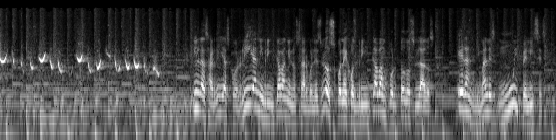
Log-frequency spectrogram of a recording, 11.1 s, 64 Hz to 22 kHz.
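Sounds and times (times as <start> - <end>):
person whistling a chirpy birdsong imitation: 0.0 - 3.3
soft steady musical backing: 0.0 - 11.1
speech: 3.9 - 11.1.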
